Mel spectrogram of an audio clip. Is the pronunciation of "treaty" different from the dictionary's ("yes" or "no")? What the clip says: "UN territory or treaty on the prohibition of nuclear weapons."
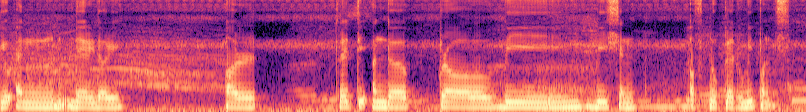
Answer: yes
